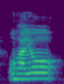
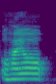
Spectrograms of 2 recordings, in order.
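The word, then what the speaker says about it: おはよう: what will it be, ओहायो, a little long stretch at the end vowel के साथ। okay, ओहायो, this one, a stretch one।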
